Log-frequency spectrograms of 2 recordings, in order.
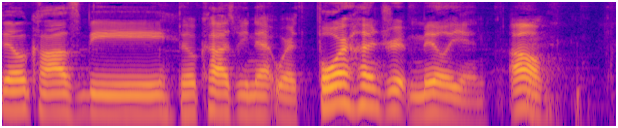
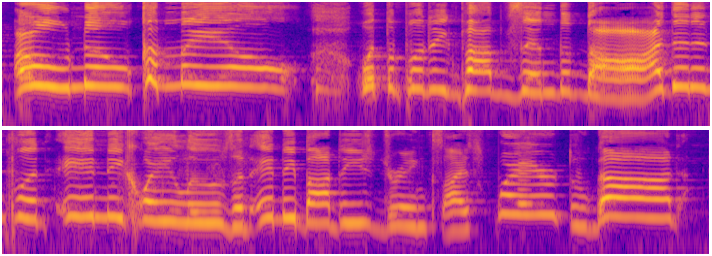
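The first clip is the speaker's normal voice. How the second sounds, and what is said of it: Imitates another person's voice. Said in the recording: “This is this is my impression after he heard the verdict.”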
